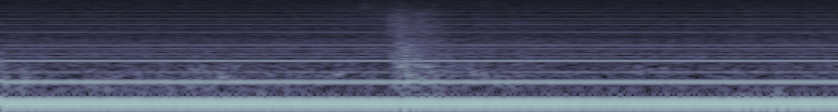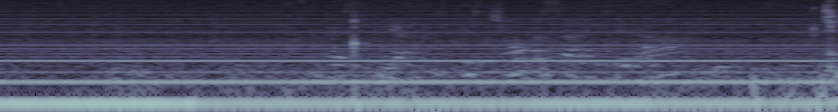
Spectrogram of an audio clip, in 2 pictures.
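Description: Steady electrical mains hum, a low buzz with a stack of overtones, which drops slightly in level about five seconds in.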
